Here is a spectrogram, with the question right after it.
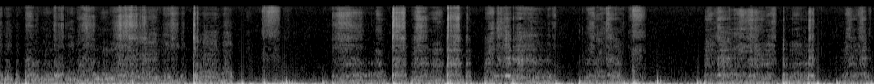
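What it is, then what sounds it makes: Marker pen writing on paper cards. A fine-tip marker pen draws lettering on a small stack of white paper cards held in the left hand close to the mics. Continuous scratching strokes scrape and rub steadily, with a low rumble underneath and brief bright bursts as the pen moves across the paper.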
